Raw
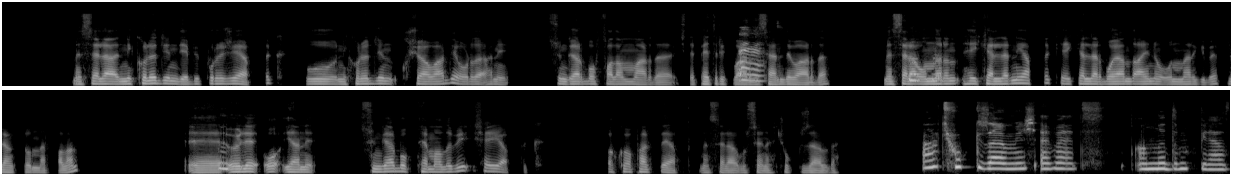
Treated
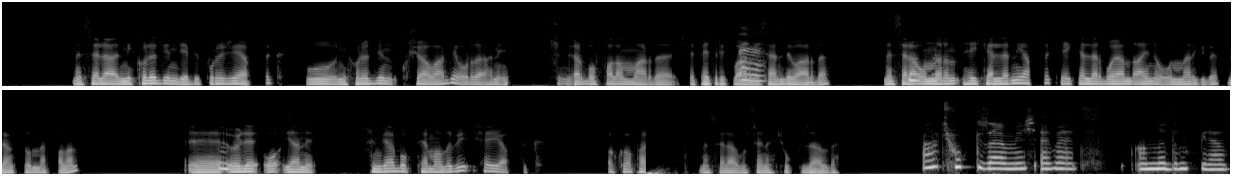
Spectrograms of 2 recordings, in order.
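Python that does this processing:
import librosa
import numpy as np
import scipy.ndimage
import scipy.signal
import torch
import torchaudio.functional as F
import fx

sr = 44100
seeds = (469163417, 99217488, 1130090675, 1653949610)

y = fx.over_compress(x, sr, threshold_db=-37.0, ratio=-1.0, at=(4.97, 5.73))
y = fx.edit(y, sr, fx.tape_start(start_s=18.72, length_s=0.61), tone=tone)
y = fx.tilt_eq(y, sr, slope=-4.5)
y = y * librosa.db_to_amplitude(-2.0)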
